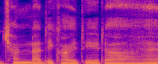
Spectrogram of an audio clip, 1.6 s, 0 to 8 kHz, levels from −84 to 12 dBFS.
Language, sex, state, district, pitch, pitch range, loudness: Hindi, male, Jharkhand, Garhwa, 135 Hz, 135-140 Hz, -18 LUFS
